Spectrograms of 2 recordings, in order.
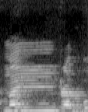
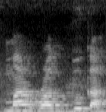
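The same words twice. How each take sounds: First: "मन रब्बु" with a long clear n before the r; unmerged noon. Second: "मर रब्बुका" with a doubled rolled r, no n; noon merged into ra. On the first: Teacher showing what not to read, n held in "मन रब्बु". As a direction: hold the n in "मन रब्बु". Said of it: "नहीं पढ़ना है". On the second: Teacher giving a second example, doubled r in "मर रब्बुका". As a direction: roll straight into the r of "मर रब्बुका". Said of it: "मन रब्बु नहीं पढ़ना है". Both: Shown as a demonstration.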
